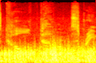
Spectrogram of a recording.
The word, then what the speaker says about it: Coldstream: I know it's Cold Stream, but we seem to align the D just to pronounce it Coldstream.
